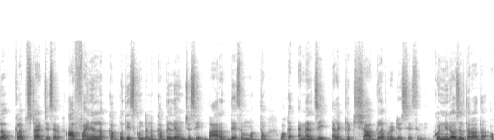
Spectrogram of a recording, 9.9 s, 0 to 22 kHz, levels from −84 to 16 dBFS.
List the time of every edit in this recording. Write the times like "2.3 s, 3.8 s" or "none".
1.3 s, 8.6 s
